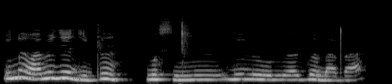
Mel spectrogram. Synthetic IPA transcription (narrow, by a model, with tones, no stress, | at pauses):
i˧nã˦˨wa˨˧˦me˦d͡ʒe˦˨d͡ʒi˨dũ˦˨ | mo˧si˨mũ˧nĩ˦nu˦o˧ɾĩ˧ɔ˧ɡ͡bũ˦ã˦˨ba˨ba˨˦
